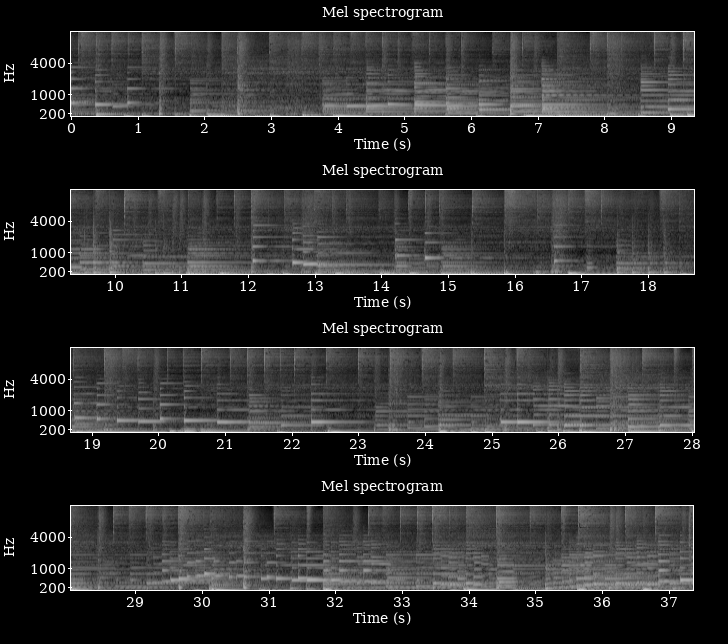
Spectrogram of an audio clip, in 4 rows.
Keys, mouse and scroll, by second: 0.9 typing, 5.6 scroll up 1, 6.2-6.6 typing, 8.6 right click, 13.8 scroll down 1, 14.1 scroll up 1, 15.9 right click, 16.5-17.7 scroll down 1, 19.8 scroll up 1, 20.8 double click, 21.2 scroll down 1, 22.8 scroll up 1, 24.7 scroll down 1, 26.0 scroll down 1, 27.4 scroll down 1, 27.5 scroll up 1, 31.7 scroll down 1, 32.2 scroll up 1.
